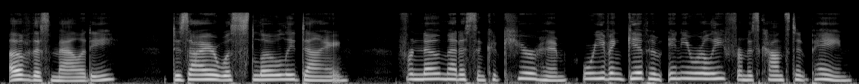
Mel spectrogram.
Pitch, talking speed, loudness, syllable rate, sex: 220 Hz, 160 wpm, -19 LUFS, 4.9 syllables/s, female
